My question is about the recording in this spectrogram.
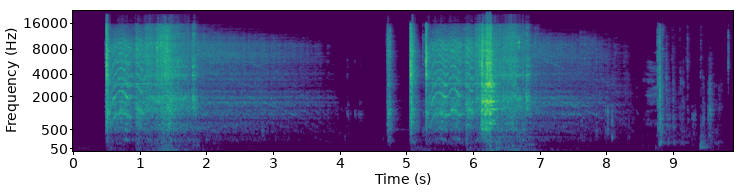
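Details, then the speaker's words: Jeep XJ 4.0 rebuilt engine, first start attempt: two short starter whirring bursts, turns over nicely but never fires; owner suspects fuel not yet there, neutral safety switch or ignition. "So for some reason it's not activating though. That could be fuel, still not there. Oh, that's just the starter, okay."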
